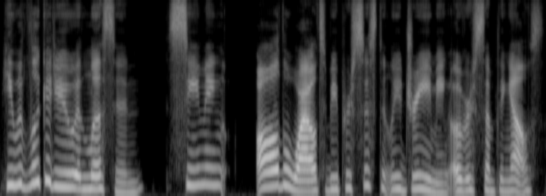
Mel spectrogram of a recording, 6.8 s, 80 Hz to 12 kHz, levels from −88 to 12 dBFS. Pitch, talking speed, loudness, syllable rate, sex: 220 Hz, 160 wpm, -20 LUFS, 4.8 syllables/s, female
